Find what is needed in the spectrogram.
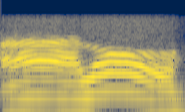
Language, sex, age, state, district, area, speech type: Santali, male, 45-60, West Bengal, Birbhum, rural, conversation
